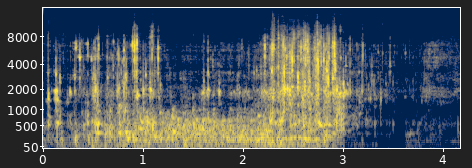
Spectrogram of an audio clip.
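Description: Bubbles rush and gurgle loudly underwater.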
